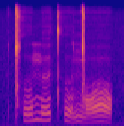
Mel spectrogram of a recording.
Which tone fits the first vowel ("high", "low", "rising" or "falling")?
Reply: rising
